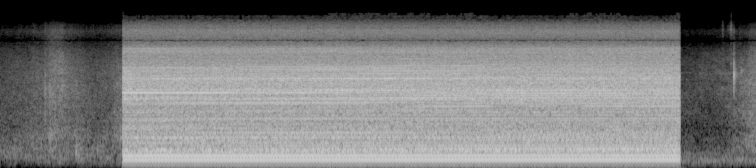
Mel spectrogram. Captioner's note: air pump sound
